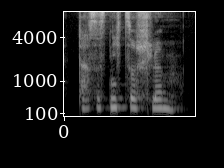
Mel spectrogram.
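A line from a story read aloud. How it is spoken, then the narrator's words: Quiet speech. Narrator (German): sagte er leise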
